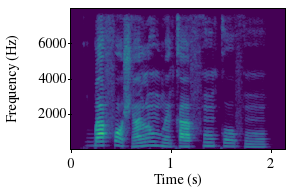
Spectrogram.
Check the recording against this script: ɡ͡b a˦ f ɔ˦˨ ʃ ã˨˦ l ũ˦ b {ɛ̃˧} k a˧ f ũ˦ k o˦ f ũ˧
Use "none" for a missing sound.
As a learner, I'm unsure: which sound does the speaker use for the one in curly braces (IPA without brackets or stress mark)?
ɛ̃˧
